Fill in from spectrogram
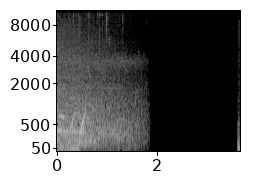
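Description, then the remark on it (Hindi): Bubbles gurgle slowly up through water for under two seconds as a child's face is held under water, a wet burbling with a few rising blips, fading out into silence before a short low thump at the very end. “इस बार बच्चे का मुंह पानी में डालकर उसके हाथ पैर पकड़ लिए धीरे धीरे पानी में ऊपर की तरफ आते बुलबुले”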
